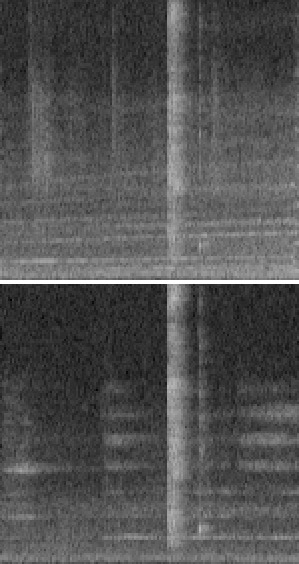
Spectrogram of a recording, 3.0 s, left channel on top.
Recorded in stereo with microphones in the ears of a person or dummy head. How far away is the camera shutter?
About 4 m.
